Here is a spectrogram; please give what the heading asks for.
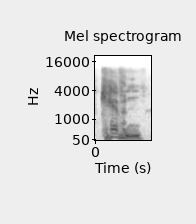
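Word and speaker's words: Cefn: This is the CEVN is Kevin.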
